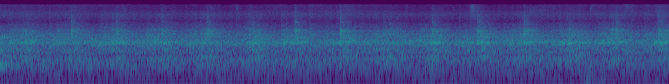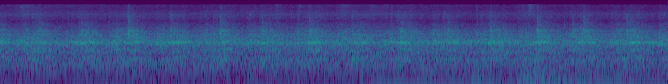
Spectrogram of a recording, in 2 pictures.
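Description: Ceiling fan running: a steady whirring hum with a light, regular ticking about twice a second.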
